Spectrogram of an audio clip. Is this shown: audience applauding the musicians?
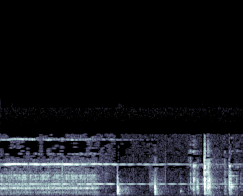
no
